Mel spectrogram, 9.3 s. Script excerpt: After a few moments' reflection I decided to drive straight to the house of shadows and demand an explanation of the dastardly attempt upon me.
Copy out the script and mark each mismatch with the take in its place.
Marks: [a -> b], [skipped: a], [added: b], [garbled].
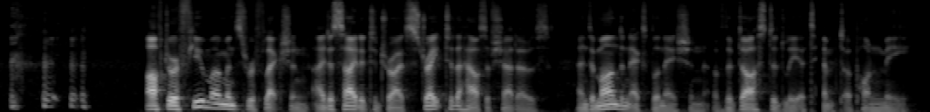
After a few moments' reflection I decided to drive straight to the house of shadows and demand an explanation of the dastardly attempt upon me.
